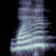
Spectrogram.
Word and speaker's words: whetted: The pronunciation is just like wet, as if you have taken a shower and you are all wet. So this is the same pronunciation.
